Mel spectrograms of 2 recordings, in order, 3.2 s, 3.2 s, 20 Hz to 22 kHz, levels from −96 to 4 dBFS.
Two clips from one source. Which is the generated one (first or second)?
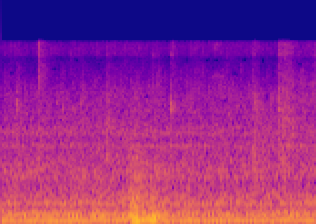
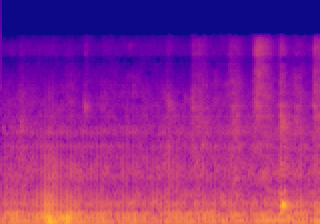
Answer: second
